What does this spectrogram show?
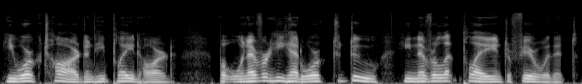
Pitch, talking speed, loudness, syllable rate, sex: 130 Hz, 215 wpm, -17 LUFS, 5.5 syllables/s, male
